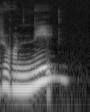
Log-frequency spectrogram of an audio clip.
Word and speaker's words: Ronny: Och jag tror att jag uttalade ditt namn fel. Jag uttalade det Ronny, men det är Ronny, hörde jag. Hur säger du? – Eh, Ronny. Lite mittemellan kanske, Ronny Sally.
